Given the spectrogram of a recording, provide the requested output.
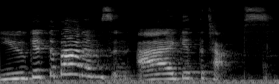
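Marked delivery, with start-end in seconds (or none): none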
